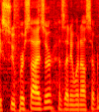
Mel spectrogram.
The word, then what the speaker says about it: SuperSeizer: SuperSeizer. Whenever I meet someone new or in a stream or something, when they say that, I'm like, oh, it's pronounced that ruler that got stabbed 28 times, Julius Caesar.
